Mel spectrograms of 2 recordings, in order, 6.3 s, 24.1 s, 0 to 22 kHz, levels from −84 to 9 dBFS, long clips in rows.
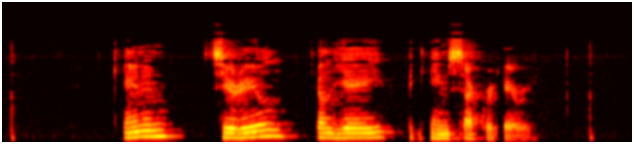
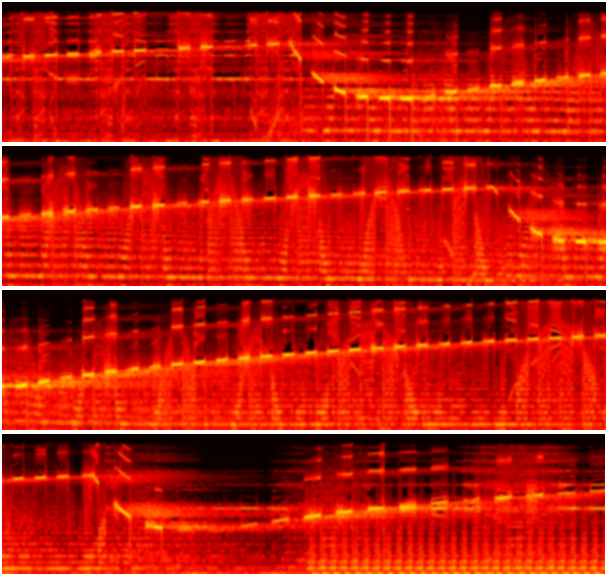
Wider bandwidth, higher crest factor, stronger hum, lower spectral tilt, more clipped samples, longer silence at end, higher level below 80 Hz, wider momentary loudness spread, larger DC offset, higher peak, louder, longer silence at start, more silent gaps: second, 9.4 kHz vs 17 kHz; first, 20 dB vs 12 dB; neither; first, -5 dB/octave vs 0 dB/octave; neither; first, 1.05 s vs 0 s; second, -66 dBFS vs -46 dBFS; first, 14 LU vs 6 LU; second, under 0.1% vs 0.4%; first, -2 dBFS vs -8 dBFS; about the same, -19 LUFS vs -18 LUFS; about the same, 0.1 s vs 0 s; neither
